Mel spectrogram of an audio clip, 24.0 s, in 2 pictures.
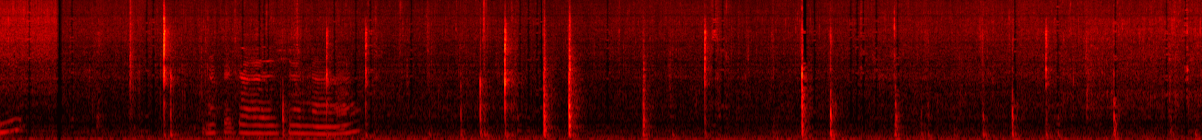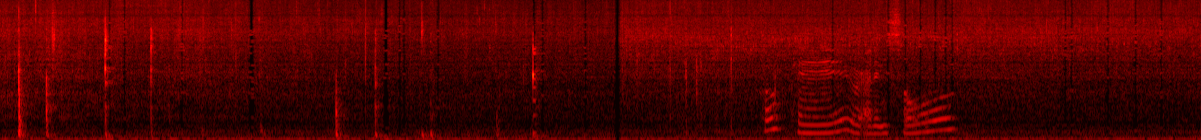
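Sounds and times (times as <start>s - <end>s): meat sizzling in a wok: 0.0s - 24.0s
spatula knocking and scraping pan: 0.8s - 17.6s.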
